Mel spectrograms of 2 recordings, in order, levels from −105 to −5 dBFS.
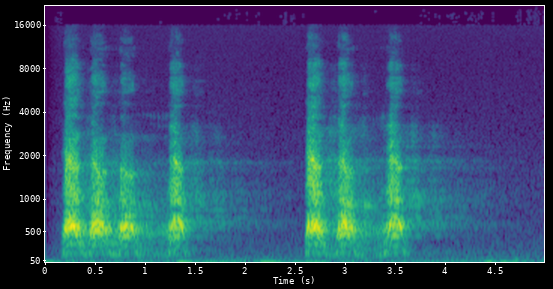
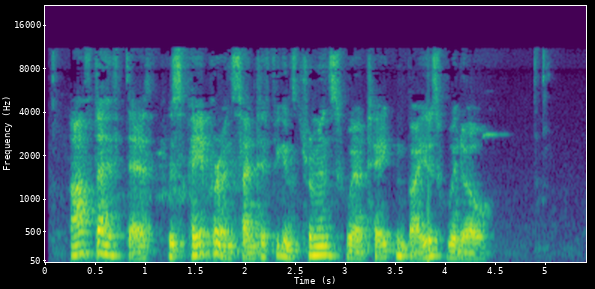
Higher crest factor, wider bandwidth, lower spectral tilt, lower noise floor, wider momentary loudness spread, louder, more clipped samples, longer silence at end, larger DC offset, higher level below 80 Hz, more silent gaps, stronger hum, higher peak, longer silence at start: about the same, 20 dB vs 16 dB; first, 13.5 kHz vs 11.5 kHz; second, -3 dB/octave vs -6 dB/octave; about the same, -52 dBFS vs -49 dBFS; first, 9 LU vs 5 LU; about the same, -19 LUFS vs -17 LUFS; neither; second, 0.55 s vs 0.95 s; neither; second, -58 dBFS vs -44 dBFS; neither; neither; about the same, -2 dBFS vs -2 dBFS; about the same, 0.2 s vs 0.25 s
